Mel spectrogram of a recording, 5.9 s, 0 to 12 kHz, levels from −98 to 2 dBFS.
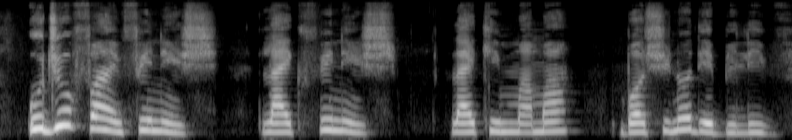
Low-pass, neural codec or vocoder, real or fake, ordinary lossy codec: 10.8 kHz; none; real; Opus, 64 kbps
